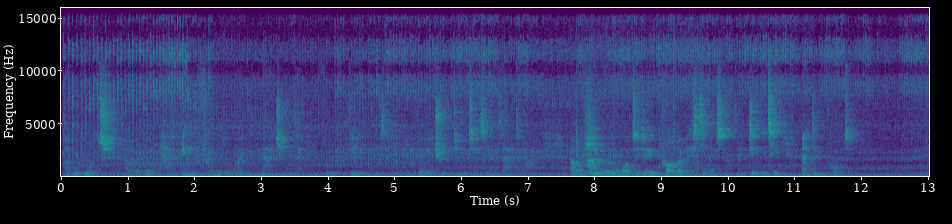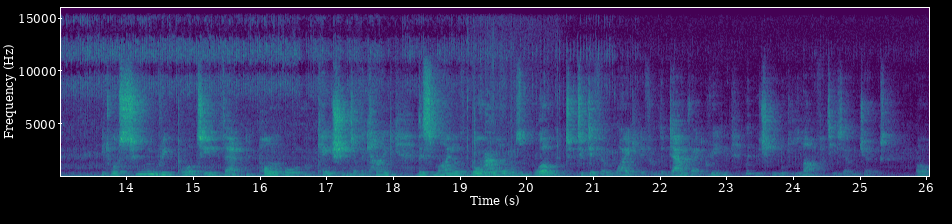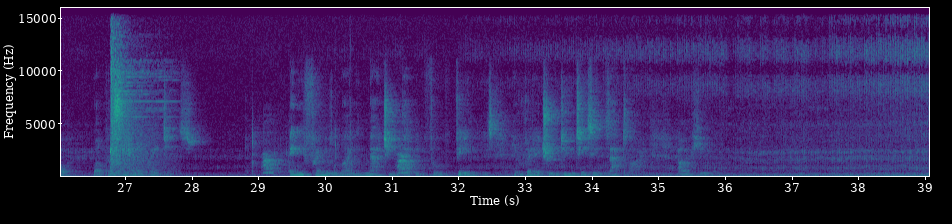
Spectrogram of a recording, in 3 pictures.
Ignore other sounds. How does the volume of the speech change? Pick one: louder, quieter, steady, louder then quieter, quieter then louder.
louder then quieter.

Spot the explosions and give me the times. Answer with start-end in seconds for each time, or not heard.
26.8-27.9.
